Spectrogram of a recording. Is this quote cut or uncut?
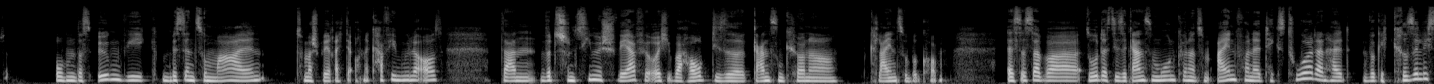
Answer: cut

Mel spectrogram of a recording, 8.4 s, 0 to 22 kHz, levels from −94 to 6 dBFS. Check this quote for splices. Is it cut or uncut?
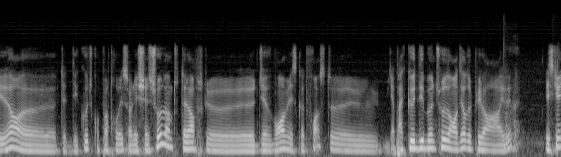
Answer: uncut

